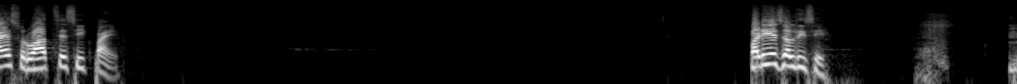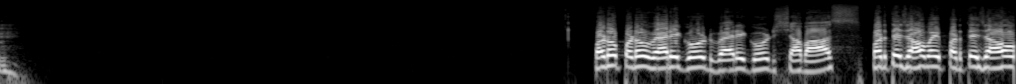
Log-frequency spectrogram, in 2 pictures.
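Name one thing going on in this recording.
A man speaks with animation into a close microphone, pausing often.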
